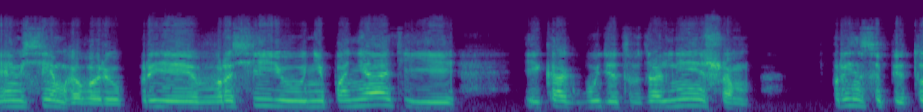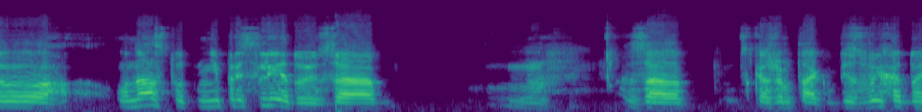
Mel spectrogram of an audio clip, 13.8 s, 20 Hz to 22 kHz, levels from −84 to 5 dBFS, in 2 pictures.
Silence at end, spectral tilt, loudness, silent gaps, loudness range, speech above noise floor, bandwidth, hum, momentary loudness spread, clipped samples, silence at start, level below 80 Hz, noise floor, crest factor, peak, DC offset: 0 s; -2.5 dB/octave; -25 LUFS; none; 3 LU; 52 dB; 14 kHz; none; 15 LU; under 0.1%; 0 s; -70 dBFS; -77 dBFS; 18 dB; -8 dBFS; under 0.1%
